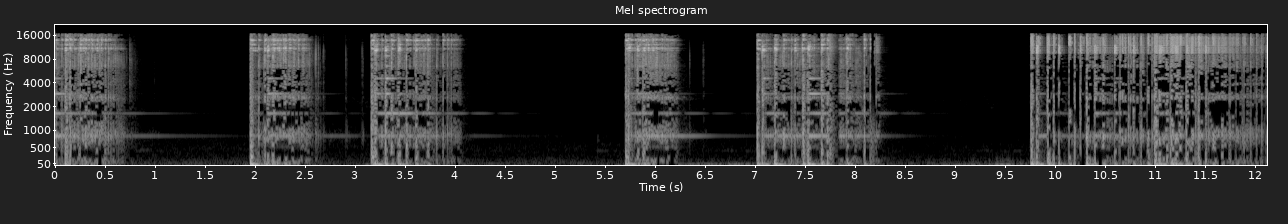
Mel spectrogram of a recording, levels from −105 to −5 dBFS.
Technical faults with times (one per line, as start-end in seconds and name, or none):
7.73-7.85 short stall from a late packet
7.97-8.01 short concealed packet loss
8.17-12.12 call bitrate drop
